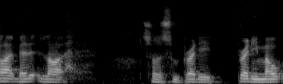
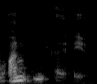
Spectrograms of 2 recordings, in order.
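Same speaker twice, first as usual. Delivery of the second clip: ordinary delivery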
